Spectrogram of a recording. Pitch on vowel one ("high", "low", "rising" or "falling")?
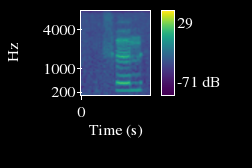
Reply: high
